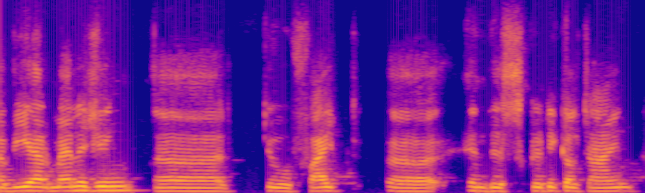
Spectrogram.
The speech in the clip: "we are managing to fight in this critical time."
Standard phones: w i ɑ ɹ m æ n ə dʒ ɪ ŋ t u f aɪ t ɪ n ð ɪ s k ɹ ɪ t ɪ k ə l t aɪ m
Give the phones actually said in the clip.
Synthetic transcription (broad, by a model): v i ɑ ɹ m æ n ə dʒ ɪ ŋ t u f aɪ t ɪ n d ɪ s k ɹ ɪ t ɪ k ə l t aɪ m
